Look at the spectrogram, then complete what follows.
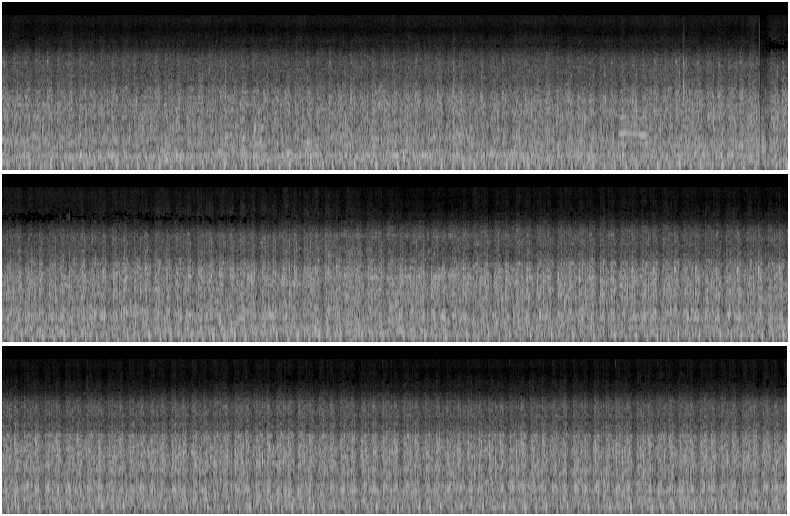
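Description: Small vertical marine steam engine running at a fast, steady speed: a rapid, even mechanical beat under a continuous hiss of escaping steam.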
